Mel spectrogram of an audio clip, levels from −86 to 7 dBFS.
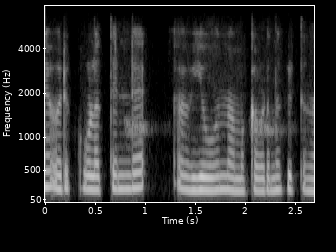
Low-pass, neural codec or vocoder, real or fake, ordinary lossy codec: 7.2 kHz; none; real; Opus, 32 kbps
